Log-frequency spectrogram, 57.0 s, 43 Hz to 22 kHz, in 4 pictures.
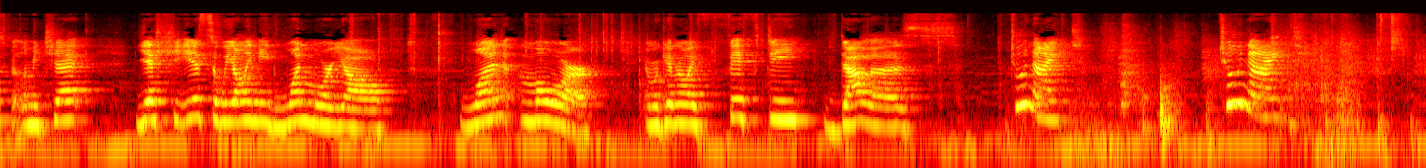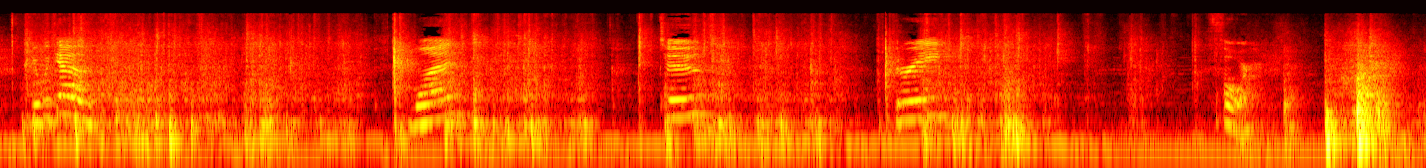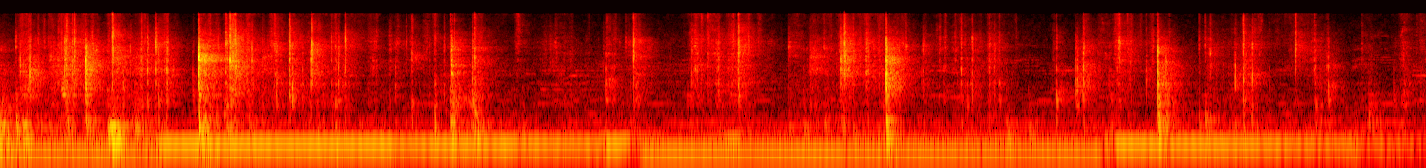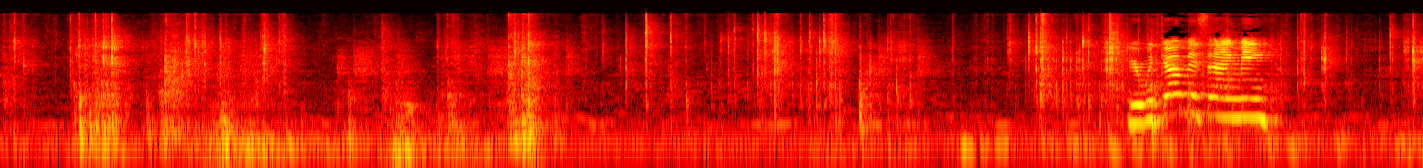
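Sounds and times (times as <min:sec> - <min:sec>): faint background music: 0:00.0 - 0:57.0
plastic bags crinkling: 0:05.2 - 0:07.3, 0:10.7 - 0:57.0.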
